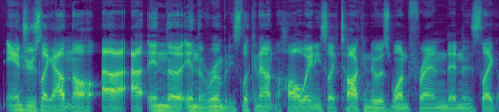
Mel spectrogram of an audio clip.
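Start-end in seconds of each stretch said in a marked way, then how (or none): none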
